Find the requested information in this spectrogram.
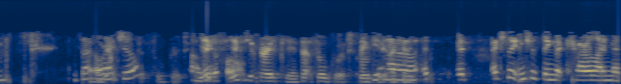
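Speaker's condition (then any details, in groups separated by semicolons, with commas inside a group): No condition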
